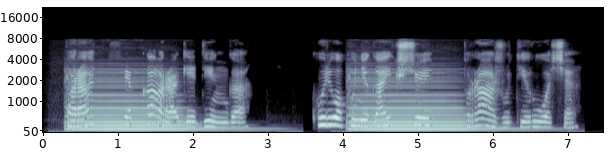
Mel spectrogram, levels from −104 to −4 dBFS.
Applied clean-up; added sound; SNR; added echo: none; Bowed string instrument; 1 dB; none.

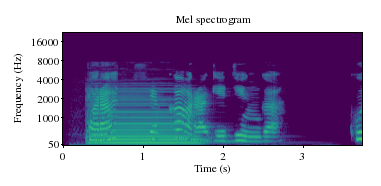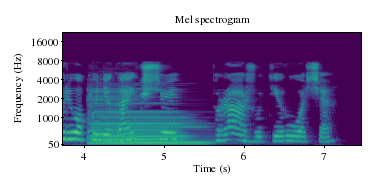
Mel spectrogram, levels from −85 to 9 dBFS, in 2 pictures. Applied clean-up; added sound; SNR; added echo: classical method log-MMSE.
